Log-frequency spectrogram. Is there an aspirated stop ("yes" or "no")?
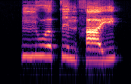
no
